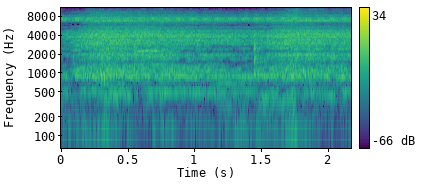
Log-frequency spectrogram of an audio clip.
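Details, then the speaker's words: Scooter torque drive after its noisy bearing was dealt with, wheel spun by hand: a steady, even whir with no grinding, clicking or roughness. This is the normal sound of a healthy torque drive bearing. "So ito na po yung maingay kanina na torque drive no. So ito na yung normal na tunog niya no."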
